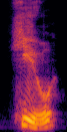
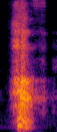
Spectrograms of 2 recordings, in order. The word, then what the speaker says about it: Huff: It is not pronounced. I am not a garden tool. And it certainly is not pronounced, although if you saw me at an all-you-can-eat pizza buffet, you might beg to differ. It is pronounced huff. So just like the big bad wolf, he huffed and puffed and blew down the pigs' houses, I am Dr.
